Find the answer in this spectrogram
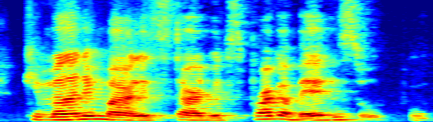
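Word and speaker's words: Kymani Marley: okay all right so who is kymani mali or kimani mali or it's pronounced kimani marli starred with spraga benz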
